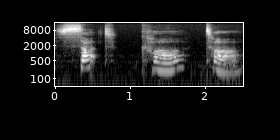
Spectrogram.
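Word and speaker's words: Sat Kartar: And we're using the mantra Sat, KARTAAR. So that's S-A-T, but pronounced S-U-T, KAR, K-A-R, and then T-A-A-R.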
